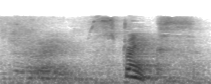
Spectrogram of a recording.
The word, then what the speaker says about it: strength: sand yeah go ahead strength you put the K in there your pronunciation will be right on them right on the nose okay so lend links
